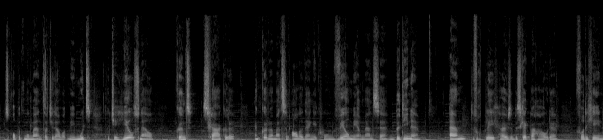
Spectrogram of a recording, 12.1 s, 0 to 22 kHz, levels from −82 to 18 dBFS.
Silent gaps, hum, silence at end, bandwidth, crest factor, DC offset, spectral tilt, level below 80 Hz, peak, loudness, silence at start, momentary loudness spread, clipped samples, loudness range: none; none; 0 s; 19.5 kHz; 16 dB; under 0.1%; -5.5 dB/octave; -46 dBFS; -10 dBFS; -27 LUFS; 0 s; 12 LU; under 0.1%; 2 LU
